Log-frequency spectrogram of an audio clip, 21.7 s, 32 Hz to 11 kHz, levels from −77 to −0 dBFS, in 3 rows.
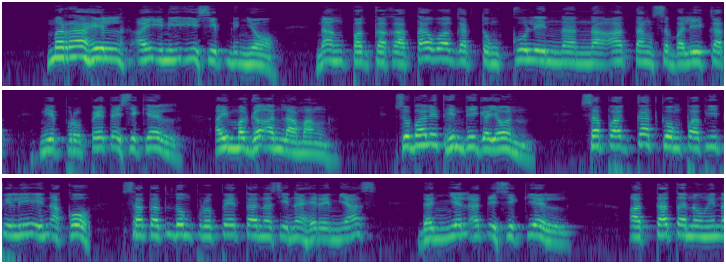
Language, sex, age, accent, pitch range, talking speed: Filipino, male, 60-79, native, 170-200 Hz, 100 wpm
